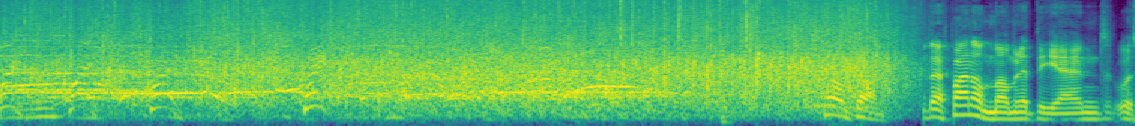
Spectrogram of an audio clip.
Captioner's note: laughing and cheering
